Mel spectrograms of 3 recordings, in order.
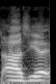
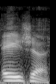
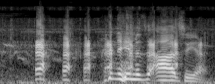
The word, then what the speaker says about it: Asia: by the way folks it is pronounced Asya it's not Asia she's not a continent Asya okay Goforth did you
